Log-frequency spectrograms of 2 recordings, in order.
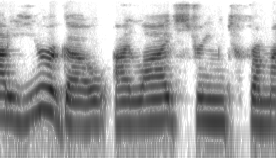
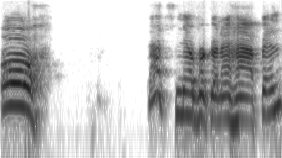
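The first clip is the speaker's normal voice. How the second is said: higher, louder, confident, naive-sounding voice. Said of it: "that's exactly what I sounded like".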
